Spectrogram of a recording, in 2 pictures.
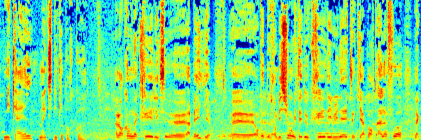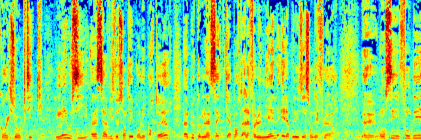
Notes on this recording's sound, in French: (FR) Épisode 2 "en direct" du Silmo Paris 2023.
